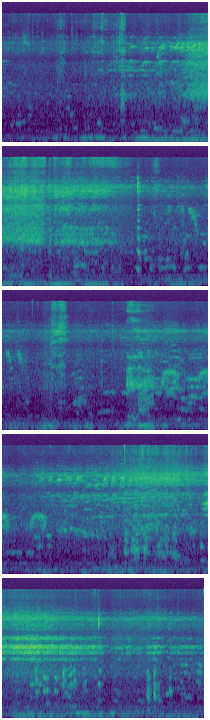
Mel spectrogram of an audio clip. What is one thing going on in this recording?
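Chickens cluck softly while feeding close by.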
